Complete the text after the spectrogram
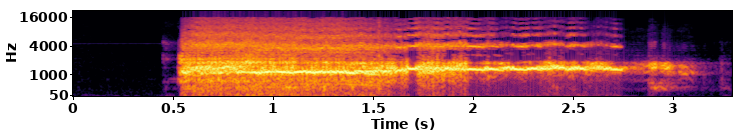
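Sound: crowd shouting and screaming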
